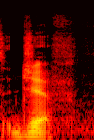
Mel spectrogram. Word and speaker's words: GIF: And this important critical piece of information is Steve Wilhite actually pronounces it as Jif. Who's Steve Wilhite, you're asking me? Who is this guy, and why should we care that he's saying GIF wrong? Well, you should care because he's the one that created it. He is the creator of the graphics interchange format. Yes, he pronounces it like the peanut butter.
